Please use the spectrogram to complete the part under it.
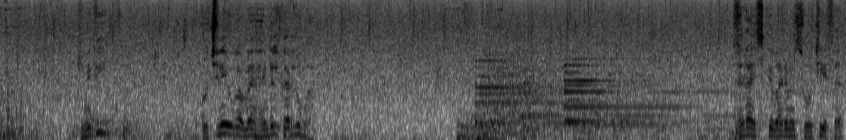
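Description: A middle-aged man speaks in a low, tense voice close by.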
